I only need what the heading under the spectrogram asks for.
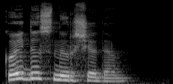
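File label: "кӧйдыс нырсьӧдӧм", Komi-Zyrian, female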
